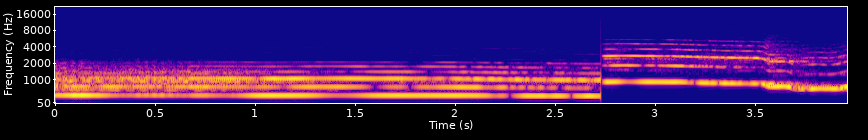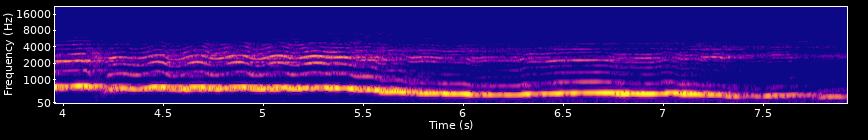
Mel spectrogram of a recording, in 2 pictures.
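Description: A man singing with showy, held notes: one long steady note, then, after a sudden break, a high note with wide vibrato that slides down in steps and trails off near the end.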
